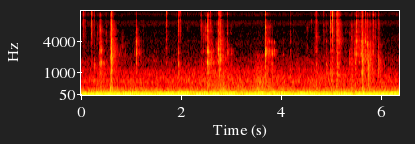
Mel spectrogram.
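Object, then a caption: Soap bar cut with a metal blade. A metal blade shaves and cuts thin slices from a small, solid, purple-and-white striped soap cube held in fingertips with long red nails, over a pile of soap shavings. Crisp, bright scraping and clicking cuts come in irregular bursts over a steady low hum.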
